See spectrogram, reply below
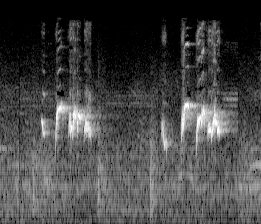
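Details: Red-whiskered bulbul trained for competition singing: two lively phrases of loud, bouncing whistled notes about one and a half seconds apart, each opened by a short sharp note.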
